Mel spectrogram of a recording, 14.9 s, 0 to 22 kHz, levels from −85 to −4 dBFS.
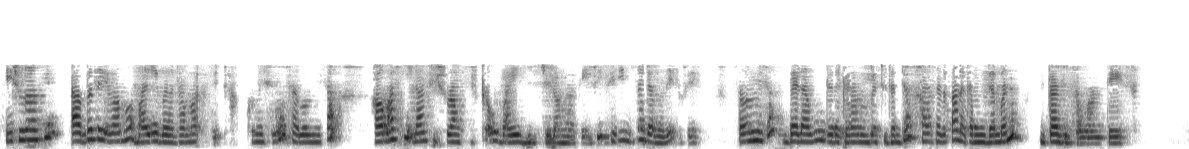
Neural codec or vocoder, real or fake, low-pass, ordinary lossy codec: codec, 44.1 kHz, 1.7 kbps, Pupu-Codec; fake; 3.6 kHz; AAC, 16 kbps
